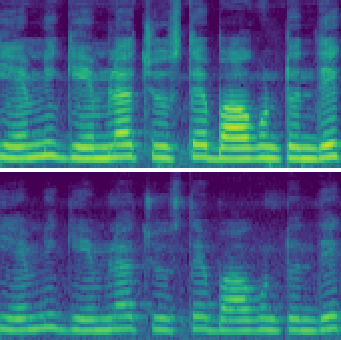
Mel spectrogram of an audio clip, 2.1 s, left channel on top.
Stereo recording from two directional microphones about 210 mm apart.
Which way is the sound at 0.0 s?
45° left (ahead or behind).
